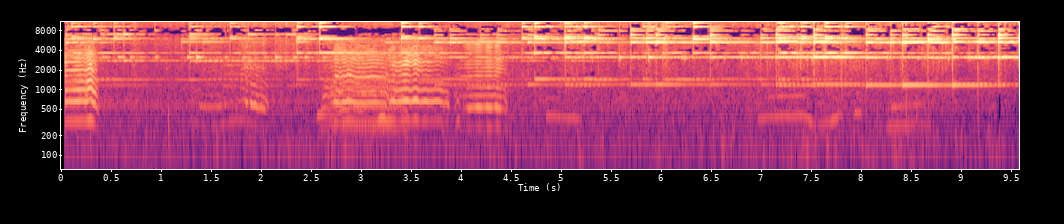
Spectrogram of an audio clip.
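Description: Goats bleat in wavering, nasal cries over a steady jangle of ringing bells.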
